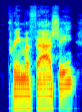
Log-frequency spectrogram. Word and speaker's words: prima facie: By the way, I did actually check the pronunciation of that word before I did this video, and it said prima facie, which means taking something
